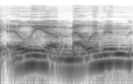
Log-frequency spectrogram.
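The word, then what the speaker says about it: Ilia Malinin: I think Ilya Melinin is how you pronounce his name, the ice figure skater.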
